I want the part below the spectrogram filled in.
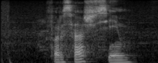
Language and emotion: Russian, neutral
